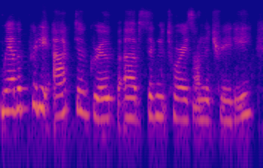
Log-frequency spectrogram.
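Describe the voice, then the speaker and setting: Speaking at a moderate speed, a woman uses an ordinary speaking voice of medium pitch that varies in an ordinary way. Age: 60s. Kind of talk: webinar talk.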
